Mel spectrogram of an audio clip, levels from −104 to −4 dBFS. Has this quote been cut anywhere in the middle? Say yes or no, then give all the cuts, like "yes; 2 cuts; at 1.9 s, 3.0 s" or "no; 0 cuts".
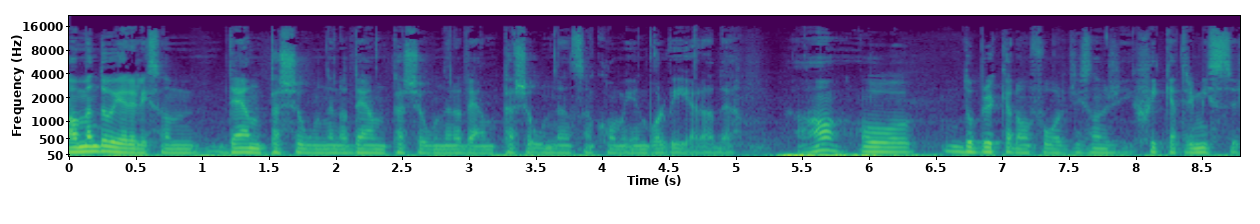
no; 0 cuts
